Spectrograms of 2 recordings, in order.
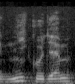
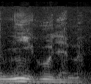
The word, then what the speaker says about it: Nicodème: quelqu'un l'a fait remarquer Nicodème s'écrit Nico Nico et pas Nigo c'est bien Nicodème et pas ni godem donc faut faire attention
